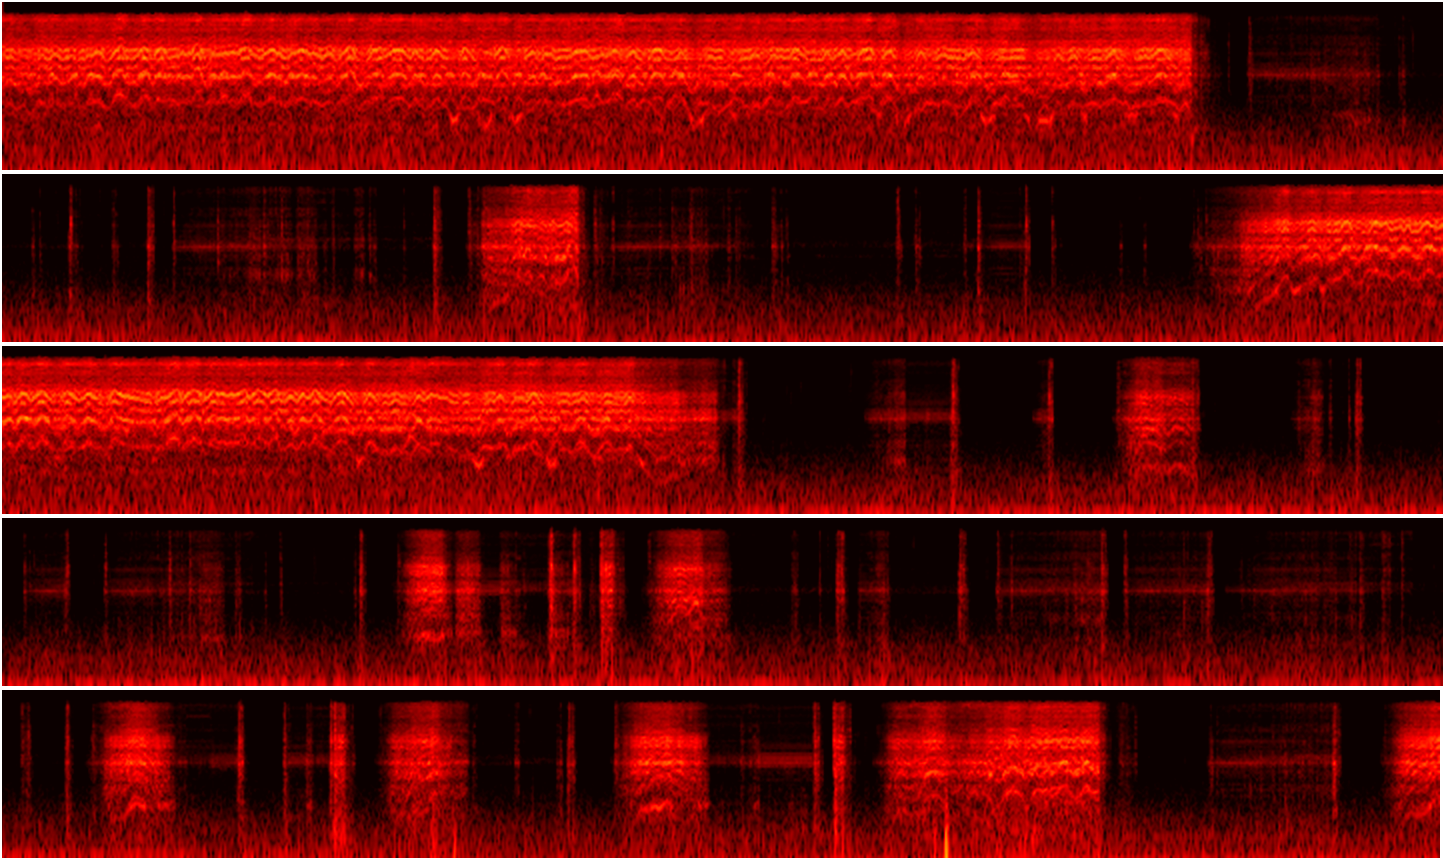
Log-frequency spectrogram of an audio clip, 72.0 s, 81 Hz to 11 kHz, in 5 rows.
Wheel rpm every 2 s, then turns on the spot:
150, 150, 140, 150, 140, 110, 0, 0, 10, 50, 10, 0, 0, 100, 160, 160, 140, 90, 10, 10, 10, 0, 10, 20, 20, 10, 0, 0, 0, 20, 30, 20, 10, 80, 40, 40.
20-22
